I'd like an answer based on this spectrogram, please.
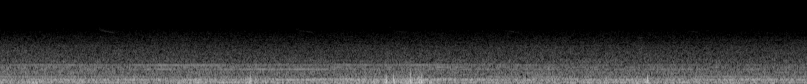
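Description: Large container ship passing close by: a steady low drone of its machinery, with several steady hum tones over a rumbling low end.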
